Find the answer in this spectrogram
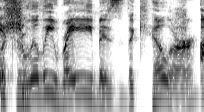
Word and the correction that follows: Lily Rabe: I think, well, you know, that's pronounced Lily Rob. – Lily Rob is the killer. Broccoli. – Like Broccoli Rob.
